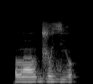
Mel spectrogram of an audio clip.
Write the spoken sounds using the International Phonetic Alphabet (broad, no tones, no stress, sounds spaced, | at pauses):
l ã l d͡ʒ o zʲ o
